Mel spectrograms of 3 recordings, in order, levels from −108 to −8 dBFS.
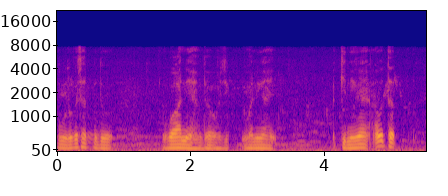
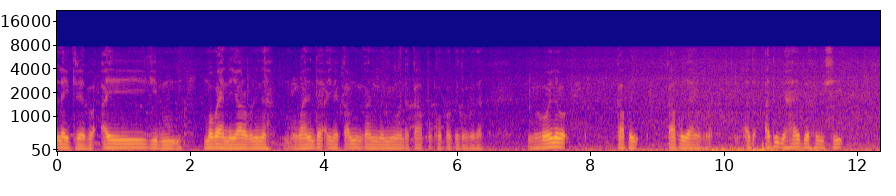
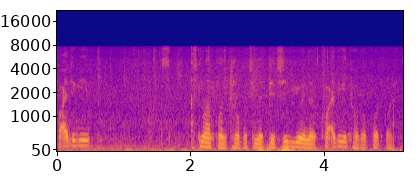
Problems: background sounds at intervals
